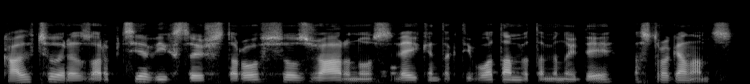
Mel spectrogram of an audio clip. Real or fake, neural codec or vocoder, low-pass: real; none; 7.2 kHz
